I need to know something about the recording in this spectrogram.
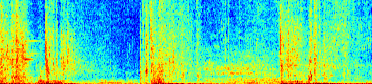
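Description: A monster growls and snarls.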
